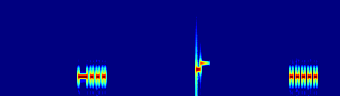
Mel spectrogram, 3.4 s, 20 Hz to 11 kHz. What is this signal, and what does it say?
Morse code, heard as a keyed tone, about 40 wpm, 700 Hz. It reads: B 5
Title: Single Letter-Number 40wpm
